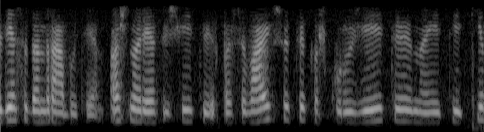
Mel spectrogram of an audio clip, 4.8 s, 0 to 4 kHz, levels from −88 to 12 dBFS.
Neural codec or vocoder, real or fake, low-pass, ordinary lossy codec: vocoder, 44.1 kHz, 128 mel bands every 256 samples, BigVGAN v2; fake; 3.6 kHz; MP3, 24 kbps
